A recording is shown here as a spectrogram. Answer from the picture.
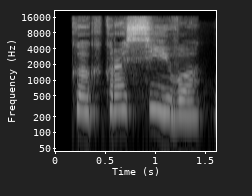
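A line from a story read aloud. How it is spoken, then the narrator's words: Breathless. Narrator (Russian): выдохнула я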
